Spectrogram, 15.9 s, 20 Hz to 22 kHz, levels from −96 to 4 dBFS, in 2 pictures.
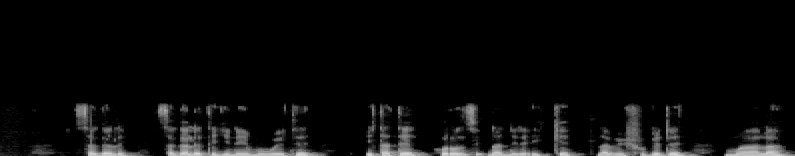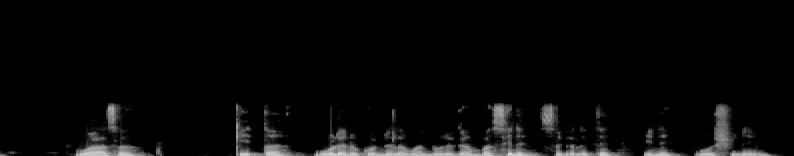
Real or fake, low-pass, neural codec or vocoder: real; 7.2 kHz; none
